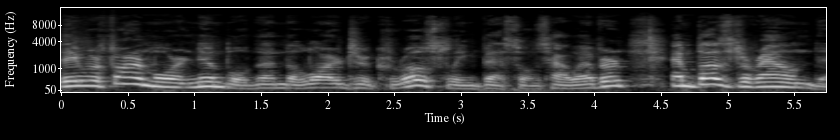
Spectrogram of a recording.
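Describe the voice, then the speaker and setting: Very wide pitch swings from a man with a fairly high voice. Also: moderate pace. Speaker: author reading own novel. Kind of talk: reading aloud. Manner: stuttering, with misreadings.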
